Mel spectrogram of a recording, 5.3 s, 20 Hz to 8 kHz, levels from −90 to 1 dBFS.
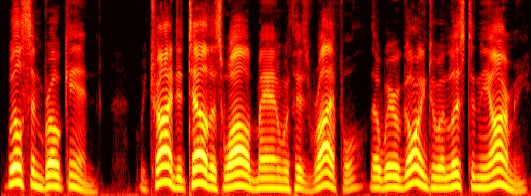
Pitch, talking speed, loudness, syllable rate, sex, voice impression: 160 Hz, 250 wpm, -17 LUFS, 5.8 syllables/s, male, very masculine, adult-like, slightly middle-aged, slightly thick, slightly tensed, slightly powerful, very bright, slightly soft, very clear, very fluent, cool, intellectual, very refreshing, very sincere, very calm, slightly mature, very friendly, reassuring, unique, slightly elegant, wild, slightly sweet, very lively, kind, slightly modest, light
